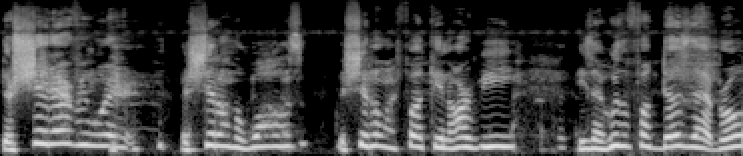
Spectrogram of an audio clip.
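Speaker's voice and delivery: high-pitched, exasperated complaint; mad neighbor. Retold or imitated. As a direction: imitate an indignant neighbor listing the damage. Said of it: "He was mad, but he was being cool".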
